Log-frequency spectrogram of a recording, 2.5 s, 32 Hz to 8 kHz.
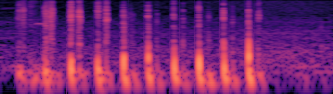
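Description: A rapid series of about a dozen hollow knocks on a house door in a gated community at 1 in the morning, struck in a steady, insistent rhythm for two seconds before stopping.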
